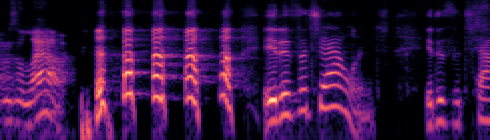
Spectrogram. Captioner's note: laughing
